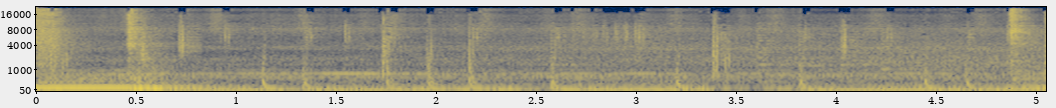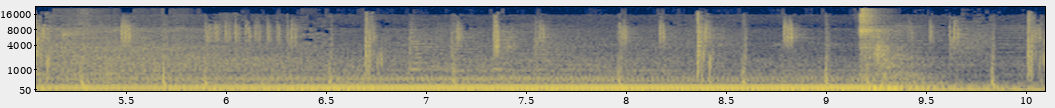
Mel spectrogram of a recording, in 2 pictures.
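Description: Mayflower 680 tire balancer spinning a wheel during calibration, a steady low motor hum and throbbing drone that swells and holds loud through most of the stretch, with faint clicks and taps over it.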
